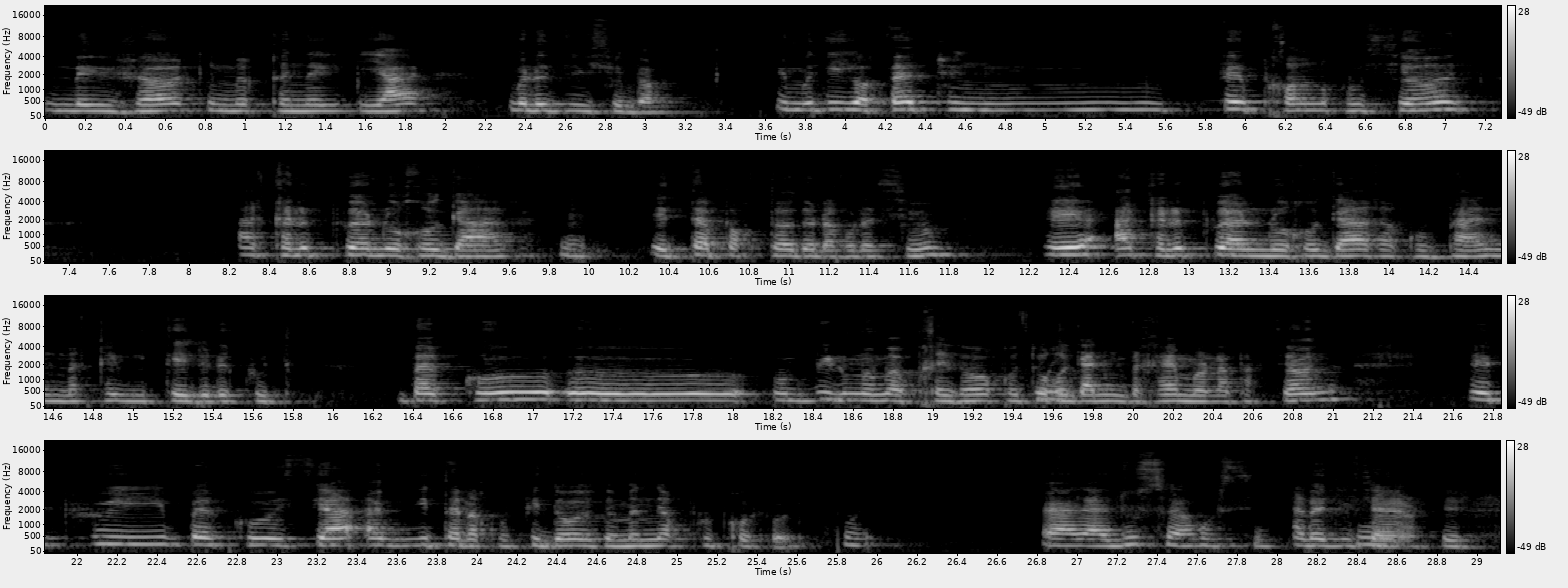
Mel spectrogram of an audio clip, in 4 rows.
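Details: Adult woman, born profoundly deaf (prelingual), raised with thousands of hours of speech therapy, lip-reads, and has been understood by others only since about age 12; deaf speech (prelingual profound deafness).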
